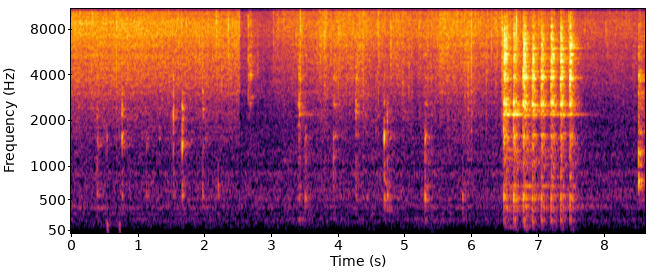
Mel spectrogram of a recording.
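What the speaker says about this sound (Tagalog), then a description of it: "umpisa na natin igisa yung gulay na ginayat natin kanina. Yung carrots, onion and celery" Chopped carrots, onion and celery sauté in a pan with a steady soft sizzle, punctuated by light utensil taps and a burst of vigorous stirring and scraping near the end.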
